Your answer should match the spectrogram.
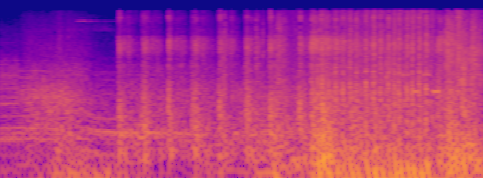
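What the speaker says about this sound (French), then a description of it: "il y a un mec qui est sur le zeppelin qui tire en snipe" Gunfire in the Fortnite video game, including sniper shots from a zeppelin, comes as a dense series of sharp, loud reports and thuds in quick succession.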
